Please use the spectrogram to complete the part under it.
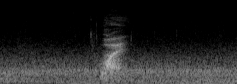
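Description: A young man says a single word in a low voice, close by.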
